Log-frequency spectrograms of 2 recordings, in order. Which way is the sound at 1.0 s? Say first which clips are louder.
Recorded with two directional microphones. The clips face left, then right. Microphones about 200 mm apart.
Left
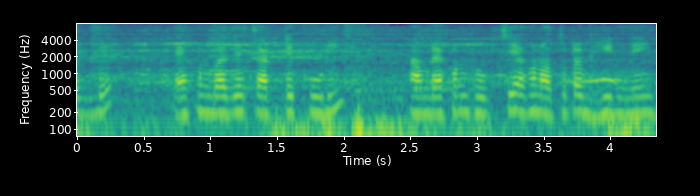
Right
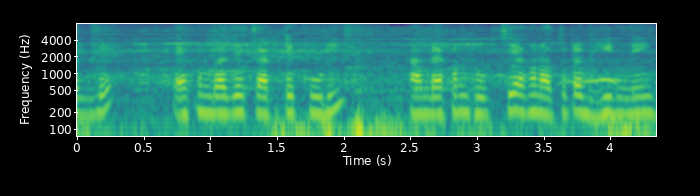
Right 2 dB; 30° right (ahead or behind).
